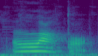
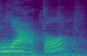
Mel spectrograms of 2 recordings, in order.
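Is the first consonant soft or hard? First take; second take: hard; soft. First: The first consonant is a hard, clear 'l'. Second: The first consonant is soft, like 'ly'. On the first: The speaker calls it right. "це «лато»" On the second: The speaker calls it wrong. "це не «лято»"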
